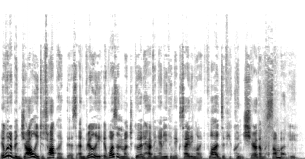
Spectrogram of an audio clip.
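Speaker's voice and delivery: ordinary delivery, nothing marked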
